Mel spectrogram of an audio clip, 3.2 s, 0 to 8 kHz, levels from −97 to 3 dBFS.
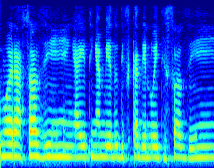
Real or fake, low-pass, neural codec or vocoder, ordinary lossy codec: real; 7.2 kHz; none; none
